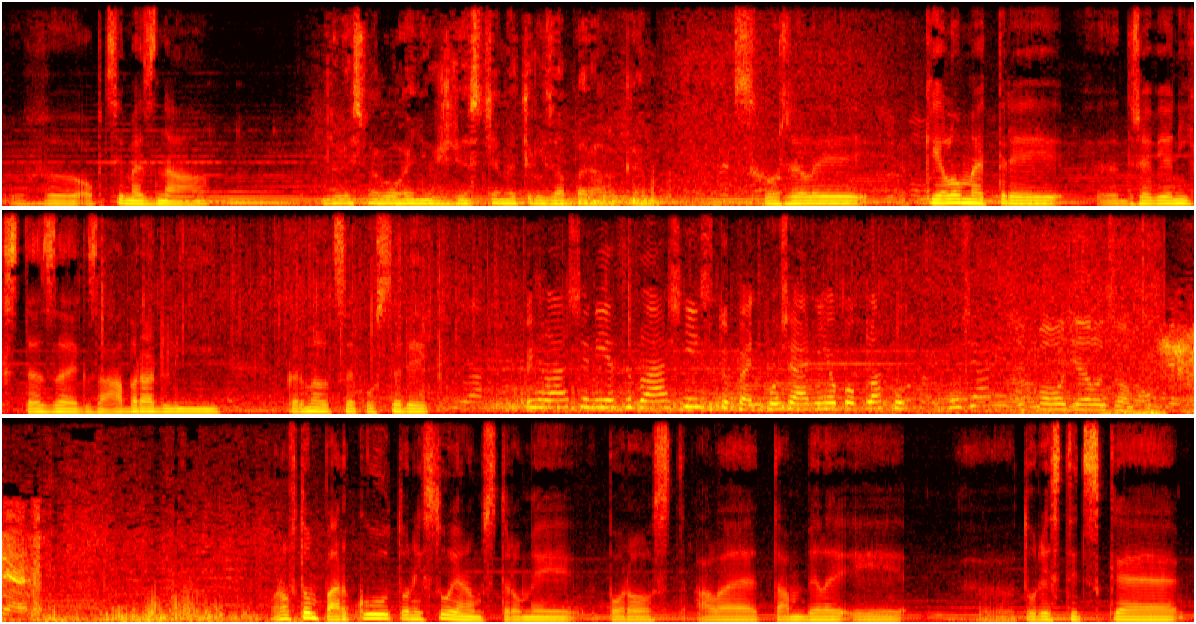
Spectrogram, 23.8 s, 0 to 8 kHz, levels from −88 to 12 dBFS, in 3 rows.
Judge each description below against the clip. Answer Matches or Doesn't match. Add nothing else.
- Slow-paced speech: Matches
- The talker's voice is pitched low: Matches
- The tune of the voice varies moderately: Matches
